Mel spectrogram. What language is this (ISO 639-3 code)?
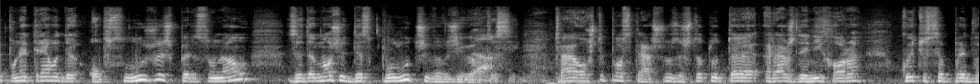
bul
